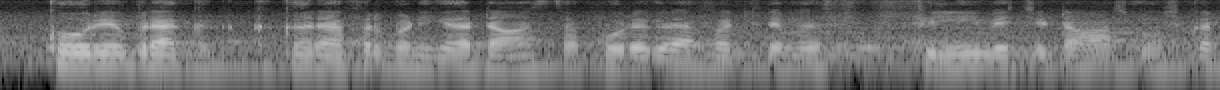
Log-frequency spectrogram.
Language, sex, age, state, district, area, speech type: Dogri, male, 18-30, Jammu and Kashmir, Udhampur, urban, spontaneous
